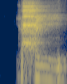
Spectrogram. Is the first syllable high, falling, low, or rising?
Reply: falling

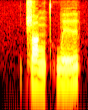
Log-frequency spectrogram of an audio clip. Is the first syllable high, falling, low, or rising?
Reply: low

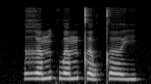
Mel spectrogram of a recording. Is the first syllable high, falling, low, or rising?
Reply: rising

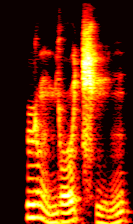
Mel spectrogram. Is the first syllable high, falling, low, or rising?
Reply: falling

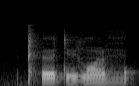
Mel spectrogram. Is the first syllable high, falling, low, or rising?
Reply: high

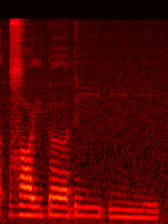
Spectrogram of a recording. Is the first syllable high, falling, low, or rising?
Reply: low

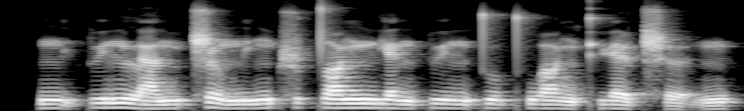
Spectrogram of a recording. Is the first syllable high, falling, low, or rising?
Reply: low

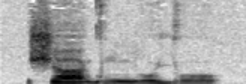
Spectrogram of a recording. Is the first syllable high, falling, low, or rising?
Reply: high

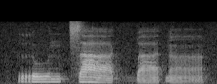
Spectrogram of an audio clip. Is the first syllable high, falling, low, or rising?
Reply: high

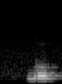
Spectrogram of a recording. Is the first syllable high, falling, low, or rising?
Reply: high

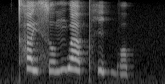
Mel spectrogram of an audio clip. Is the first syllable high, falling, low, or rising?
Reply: falling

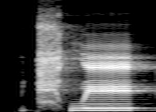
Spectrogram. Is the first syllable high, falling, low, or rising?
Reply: high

